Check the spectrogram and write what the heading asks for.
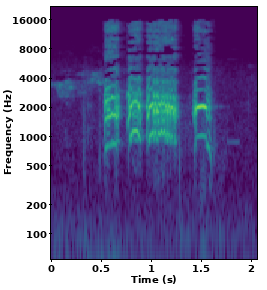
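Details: Red junglefowl cock in the wild gives its crow, used as a trapping lure: four harsh, rasping syllables, the last short and clipped, over faint high chirping from another bird.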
